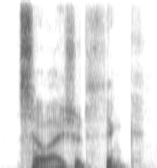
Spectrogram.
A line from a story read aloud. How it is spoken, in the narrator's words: said Mrs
